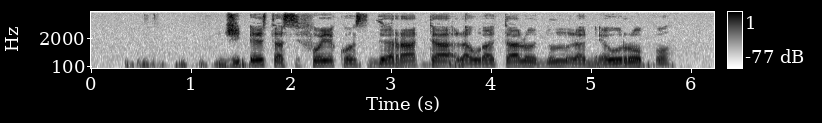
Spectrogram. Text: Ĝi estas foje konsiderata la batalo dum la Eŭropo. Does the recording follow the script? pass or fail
pass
